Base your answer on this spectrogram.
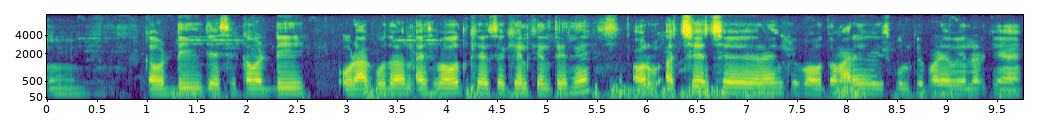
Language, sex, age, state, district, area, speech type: Hindi, male, 18-30, Uttar Pradesh, Ghazipur, urban, spontaneous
